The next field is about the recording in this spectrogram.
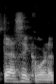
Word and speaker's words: decacorn: Now I want to talk about a decacorn. What is that the right pronunciation? Is it desicorn? – I think it's desicorn. It's kind of a name I made up.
